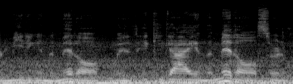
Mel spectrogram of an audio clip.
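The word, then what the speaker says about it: ikigai: way there and it ended up being about icky guy i don't know if i have the pronunciation right and since i shot the video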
